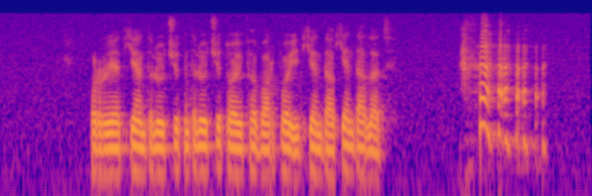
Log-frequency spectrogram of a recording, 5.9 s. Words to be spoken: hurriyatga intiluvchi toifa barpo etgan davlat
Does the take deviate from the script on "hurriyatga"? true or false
false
